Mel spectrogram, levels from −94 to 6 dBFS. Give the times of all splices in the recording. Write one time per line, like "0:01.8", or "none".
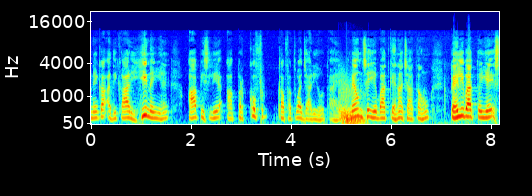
0:05.1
